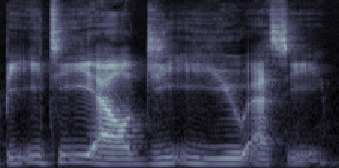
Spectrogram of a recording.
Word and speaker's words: Betelgeuse: up in the corner you can see how it's spelled right here b-e-t-e-l-g-e-u-s-e um and the term betelgeuse it's not super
